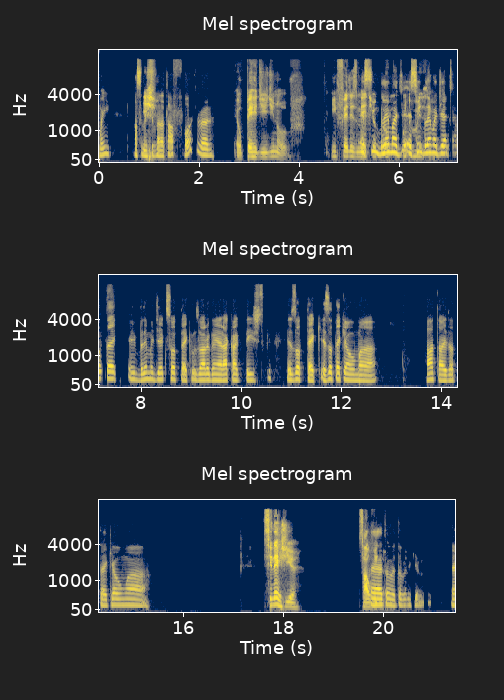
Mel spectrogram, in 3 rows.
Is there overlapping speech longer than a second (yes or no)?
yes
